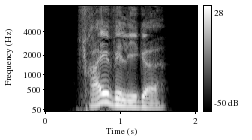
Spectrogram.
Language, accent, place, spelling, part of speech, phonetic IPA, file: German, Germany, Berlin, freiwillige, adjective, [ˈfʁaɪ̯ˌvɪlɪɡə], De-freiwillige.ogg
- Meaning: inflection of freiwillig: 1. strong/mixed nominative/accusative feminine singular 2. strong nominative/accusative plural 3. weak nominative all-gender singular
